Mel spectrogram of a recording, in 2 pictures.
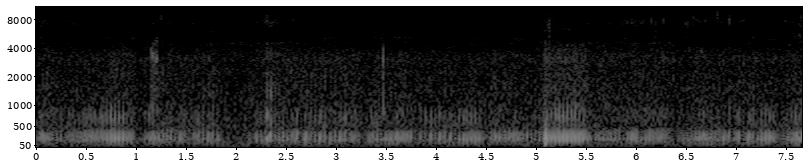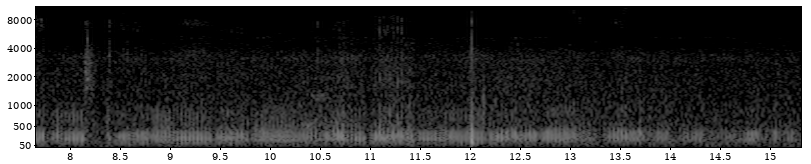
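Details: Domestic cat that wants to sleep on a person's bed, purring steadily in a low rumbling pulse with short pauses around two and eight seconds, indoors with a faint background hiss.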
